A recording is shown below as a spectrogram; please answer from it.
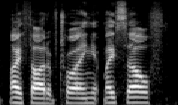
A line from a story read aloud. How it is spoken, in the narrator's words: replied Hobson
